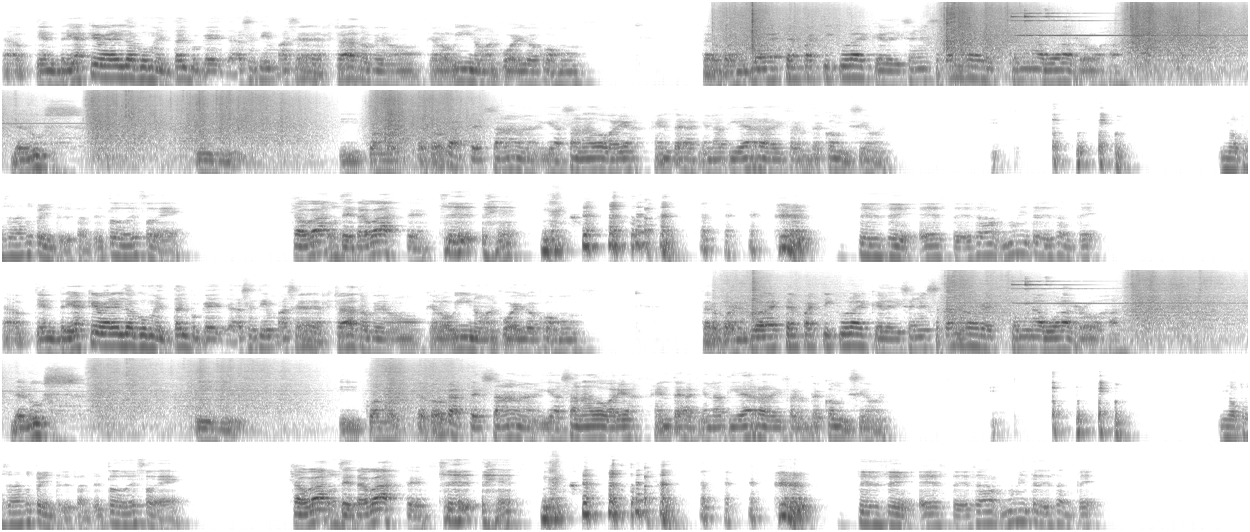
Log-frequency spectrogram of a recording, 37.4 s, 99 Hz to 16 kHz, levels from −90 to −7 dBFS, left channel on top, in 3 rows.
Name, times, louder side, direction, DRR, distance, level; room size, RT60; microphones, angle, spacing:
voice 1, 0.0-5.8 7.0-11.4 12.6-13.4 14.4-14.9 15.8-21.3 27.8-29.2 30.3-31.1 31.5-31.6 32.1-33.0, right 2 dB, 35° right, 0.6 m, -44 dB
sound 1, 7.1-8.6 9.3-10.6 11.1-12.8 13.3-15.7 16.1-17.4, left 8 dB, 85° left, 0.4 m, -43 dB
sound 2, 10.1-14.1, left 2 dB, 60° left, 1.1 m, -44 dB
voice 2, 24.6-26.7 28.1-28.3 29.3-30.1 31.5-31.6 33.5-36.0, equal, 80° right, 0.8 m, -49 dB
3.3 x 2.7 x 2.3 m
head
